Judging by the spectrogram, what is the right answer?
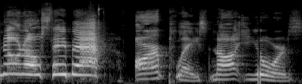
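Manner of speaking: very high, very loud, shrill, swooping goblin screech. Voicing goblins warning the players to stay back: goblin voice. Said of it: "you hear these goblins".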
